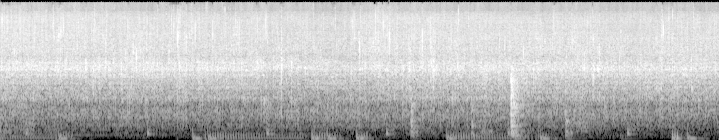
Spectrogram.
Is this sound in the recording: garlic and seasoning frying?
yes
